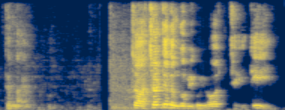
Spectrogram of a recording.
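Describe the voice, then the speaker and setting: A man's voice: fairly high pitch, sing-song, a little slow, a little mellow. Man tutoring math in an echoey room. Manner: questioning, with frequent rhetorical check-ins. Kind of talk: classroom problem walkthrough. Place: tutoring classroom. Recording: echoey room with faint ambient noise.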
